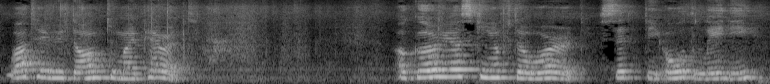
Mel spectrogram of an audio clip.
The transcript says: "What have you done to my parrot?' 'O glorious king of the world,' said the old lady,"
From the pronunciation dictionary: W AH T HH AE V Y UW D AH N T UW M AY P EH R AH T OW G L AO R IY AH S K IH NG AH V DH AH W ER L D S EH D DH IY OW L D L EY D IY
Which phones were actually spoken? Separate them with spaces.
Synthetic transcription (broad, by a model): W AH T HH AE V Y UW D AH N T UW M AY P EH R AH T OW G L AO R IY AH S K IH NG AH V DH AH W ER D S EH D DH IY OW L D L EY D IY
